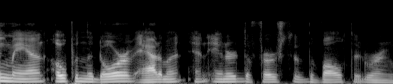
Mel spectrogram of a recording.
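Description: Nothing goes wrong in this bit of speech; it just sounds like what you'd expect from a Bluetooth headset on the mSBC codec, with the bit of light graininess that codec tends to bring along.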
